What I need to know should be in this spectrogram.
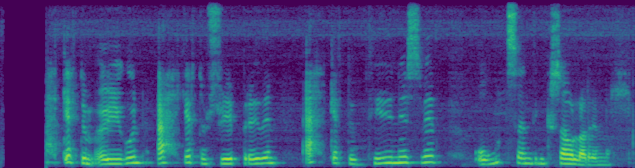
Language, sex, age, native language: Icelandic, female, 30-39, Icelandic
